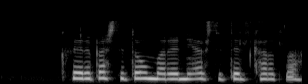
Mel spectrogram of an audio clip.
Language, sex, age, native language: Icelandic, female, 18-19, Icelandic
